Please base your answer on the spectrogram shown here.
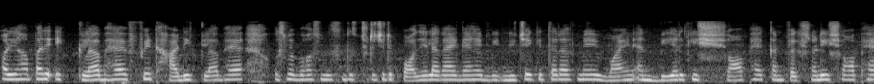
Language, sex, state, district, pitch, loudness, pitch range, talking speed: Hindi, female, Delhi, New Delhi, 220 Hz, -16 LUFS, 205-225 Hz, 220 wpm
